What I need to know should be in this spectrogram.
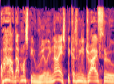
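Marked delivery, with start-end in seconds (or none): none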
